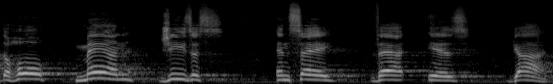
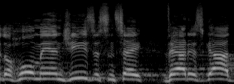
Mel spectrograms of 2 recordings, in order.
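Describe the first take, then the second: First: The whole man Jesus, spaced out word by word; slow it right down, pausing before "God"; slow, deliberate emphasis. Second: Said in the usual way. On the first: Acted. Preacher repeats Luther's words to the congregation, slow and deliberate.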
